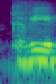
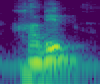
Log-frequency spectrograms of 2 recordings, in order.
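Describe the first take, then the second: First: The name begins with a hard k sound. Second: The name begins with a rasping kh sound. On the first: This is how English speakers say it. "الإنجليزي شيء بعيد جدا، يقولون كبيب" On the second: This is how Russians say it. "هم يقولون خبيب"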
